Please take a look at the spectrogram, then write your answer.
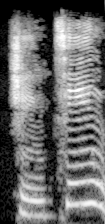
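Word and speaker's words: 请听: Qing Ting Wo Fai. Qing Ting Wo Fai. Qing Ting Wo Fai. Qing is still the third tone. Ting is the first tone.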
